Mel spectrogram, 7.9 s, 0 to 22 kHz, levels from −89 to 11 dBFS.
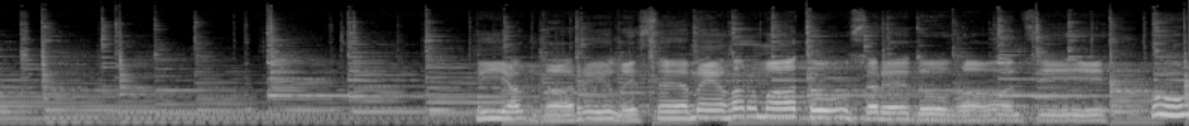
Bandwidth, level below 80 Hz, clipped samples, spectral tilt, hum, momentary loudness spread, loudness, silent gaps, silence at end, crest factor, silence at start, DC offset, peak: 17.5 kHz; -56 dBFS; under 0.1%; -5.5 dB/octave; none; 13 LU; -22 LUFS; none; 0 s; 16 dB; 0 s; under 0.1%; -6 dBFS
